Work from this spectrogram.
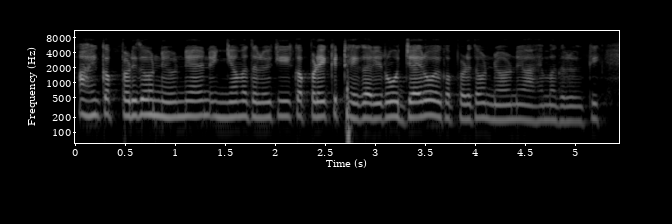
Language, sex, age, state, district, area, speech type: Dogri, female, 30-45, Jammu and Kashmir, Samba, urban, spontaneous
